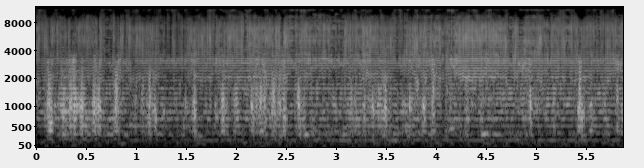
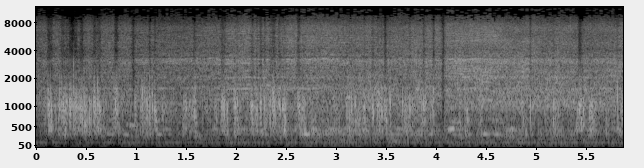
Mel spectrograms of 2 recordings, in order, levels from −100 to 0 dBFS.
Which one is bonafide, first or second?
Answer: second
